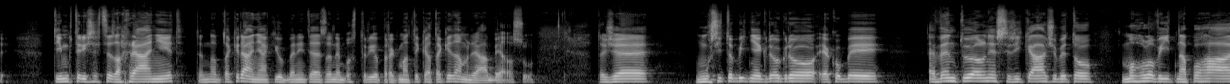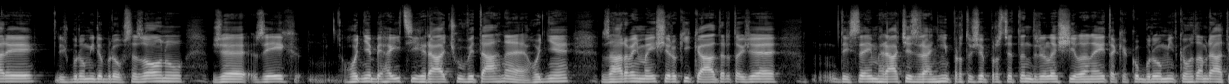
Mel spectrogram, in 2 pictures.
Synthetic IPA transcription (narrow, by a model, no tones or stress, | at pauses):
ɪt̪iːmkt̪ɛɾiːs̬ɛxt͡sɛzaxɾaːɲɪt̪t̪ɛnt̪amt̪akɪdaːɲɛakiːɦobɛnɪt̪ɛːzɛnɛbo̞st̪ɾɪopɾaɡmat̪ɪkat̪akɪt̪amnda̰ːbɪɛ̰l̰sṵ | t̪aɡʒɛ | musiːt̪o̞biːt̪ɲɛɡdo̞ɡdo̞jʔako̞bɪ | ʔɛvɛnt̪uɛlɲɛsɪriːkaːʒɛbɪt̪o̞ | mo̞ɦlo̞viːt̪napo̞ɦaːɾɪɡdɪʒbudowmiːd̪dobɾowsɛzo̞ːnuʒɛzjɛjɪxɦo̞dɲɛbjɛɦajit͡siːɣɦɾaːt͡ʃuːvɪt̪aːɦnɛɦo̞dɲɛzaːɾo̞vɛɲmajiːʃɪɾo̞kiːkaːdr̩t̪aɡʒɛ | t̪ɪsɛjɪmɦɾaːt͡ʃɪzɾaɲiːpɾo̞t̪o̞ʒɛpɾo̞scɛt̪ɛnd̪ɾɪljɛʃiːlɛnejt̪akjako̞budo̞wmiːt̪̚ko̞ɦo̞t̪amdaːt̪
